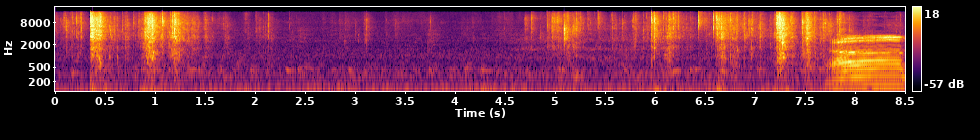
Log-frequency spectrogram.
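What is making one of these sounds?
Plastic wrappers rustle and crinkle as cards are handled close by.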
